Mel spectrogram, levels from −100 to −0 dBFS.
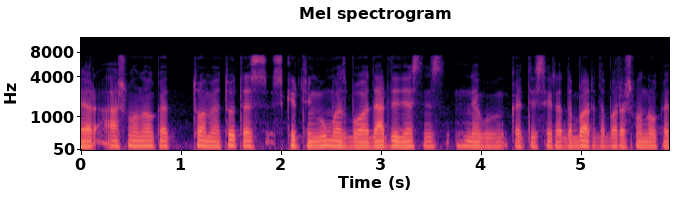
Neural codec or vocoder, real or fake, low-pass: none; real; 7.2 kHz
